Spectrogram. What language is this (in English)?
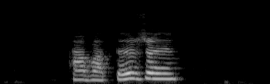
Mari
